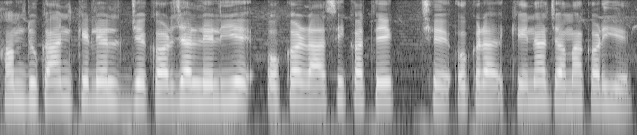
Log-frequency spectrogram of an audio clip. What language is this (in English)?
Maithili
